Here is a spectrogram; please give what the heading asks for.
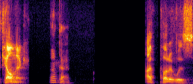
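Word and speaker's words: Kelenic: yeah he wants the he wants the world to know it's kel nick all right i just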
